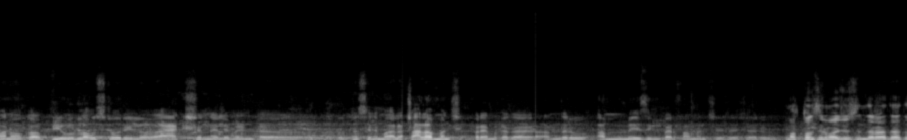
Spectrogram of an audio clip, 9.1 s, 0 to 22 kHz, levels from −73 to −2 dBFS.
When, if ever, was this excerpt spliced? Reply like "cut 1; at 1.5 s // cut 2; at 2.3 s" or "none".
cut 1; at 4.0 s // cut 2; at 5.4 s // cut 3; at 7.8 s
